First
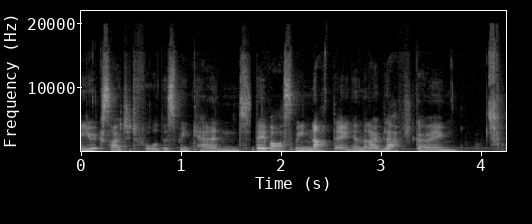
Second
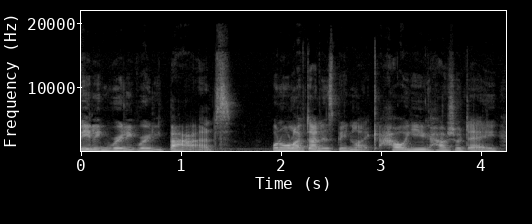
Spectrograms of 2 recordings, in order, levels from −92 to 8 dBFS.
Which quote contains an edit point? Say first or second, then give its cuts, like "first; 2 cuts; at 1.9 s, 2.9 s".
first; 1 cut; at 1.6 s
